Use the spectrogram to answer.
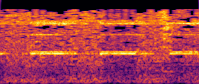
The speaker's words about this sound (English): There's another bus. There's more. It's just everywhere.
